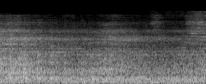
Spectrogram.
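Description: Double-stack container freight train rolling past close by, its cars' wheels running steadily on the rails, heard from inside a car's cabin.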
